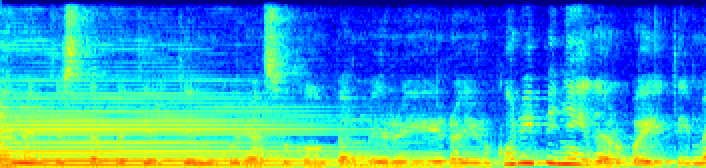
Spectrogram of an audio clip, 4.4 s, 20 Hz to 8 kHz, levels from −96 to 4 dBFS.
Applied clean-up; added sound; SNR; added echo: none; Bowed string instrument; 5 dB; reverberation time 0.6 s.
